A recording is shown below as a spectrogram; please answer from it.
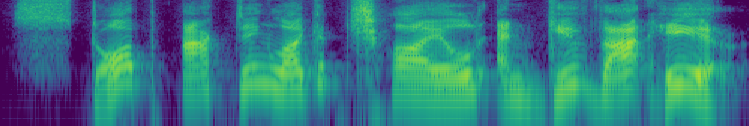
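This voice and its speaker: Pompous old unicorn scholar, animated. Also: male voice, high voice, slow, full character voice. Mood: exasperated. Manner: pompous, sarcastic, theatrical. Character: grizzled gray old male unicorn scholar, haughty and indignant. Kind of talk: animated audio drama character voice.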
